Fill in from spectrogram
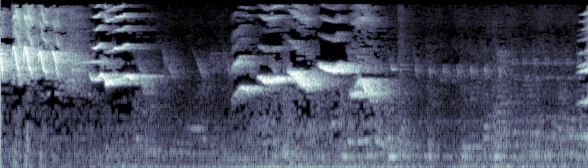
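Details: Training lure song of an oriental magpie-robin, meant to prompt fast nonstop singing: a loud buzzy trilled burst, then a pause and a run of warbled whistles with rising and falling notes, then near silence.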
